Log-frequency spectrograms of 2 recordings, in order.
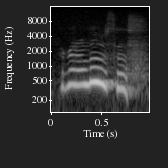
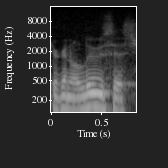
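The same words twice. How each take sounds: First: It is said in a Mickey Mouse voice. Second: It is said in a normal nagging voice.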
